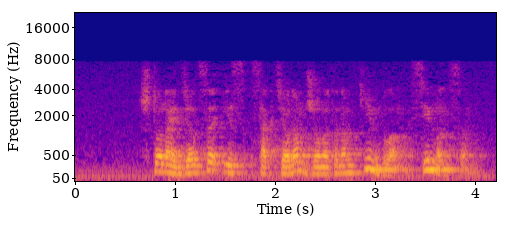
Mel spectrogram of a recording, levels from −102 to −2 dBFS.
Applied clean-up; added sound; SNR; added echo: none; none; none; none.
